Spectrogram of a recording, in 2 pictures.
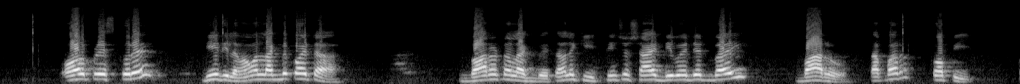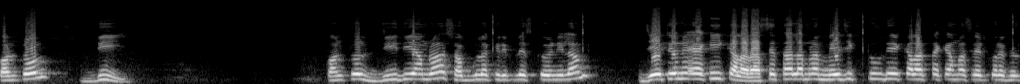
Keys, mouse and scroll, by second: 0.3 alt+click, 4.3 typing, 6.8 typing, 15.5 alt+scroll down 1, 15.9 space.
